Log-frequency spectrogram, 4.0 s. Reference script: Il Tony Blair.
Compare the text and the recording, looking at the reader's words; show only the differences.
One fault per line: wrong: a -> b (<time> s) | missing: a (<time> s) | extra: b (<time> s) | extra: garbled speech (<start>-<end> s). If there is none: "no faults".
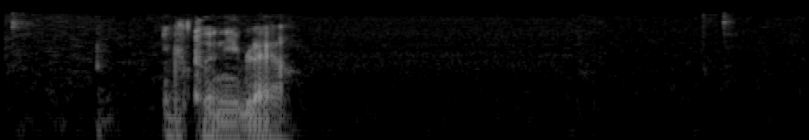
no faults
